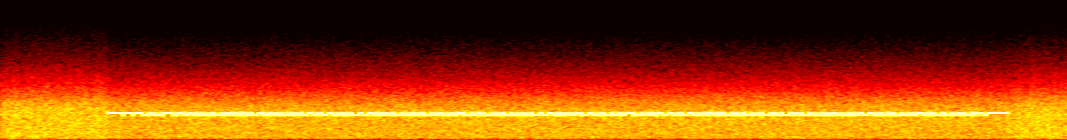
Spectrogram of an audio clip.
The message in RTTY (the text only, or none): GLI EPISODI SONO STORIE DEL GENERE STORICO E VENGONO PRESENTATI DA LORNE GREENE.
